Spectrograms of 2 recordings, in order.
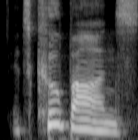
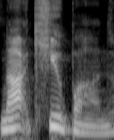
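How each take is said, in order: First: The word begins with a plain 'coo' sound. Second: The word begins with a 'kyoo' sound. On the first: The speaker calls it right. "It would be a coup sound" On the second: The speaker calls it wrong. "Where do people get the Q sound?"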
